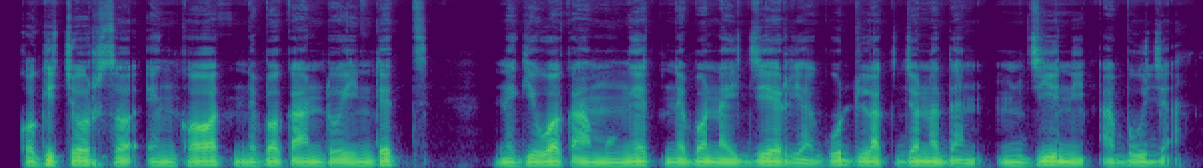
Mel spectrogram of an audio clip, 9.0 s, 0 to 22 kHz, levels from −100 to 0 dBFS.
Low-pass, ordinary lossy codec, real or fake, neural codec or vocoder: none; none; real; none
